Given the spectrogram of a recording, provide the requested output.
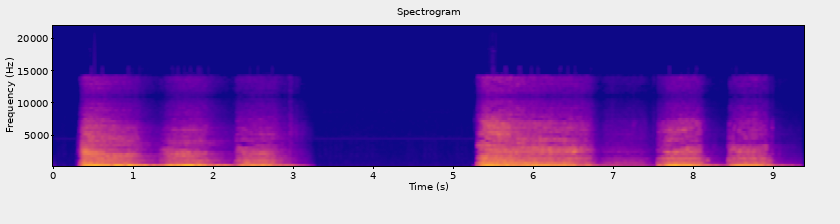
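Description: A walrus gives loud, deep, rasping roars in bursts of about a second each.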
